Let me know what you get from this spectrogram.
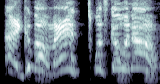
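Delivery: high, loud confused cries; bewildered. Acted. Biden baffled at being dumped, high bewildered cries. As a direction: sound lost and alarmed.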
